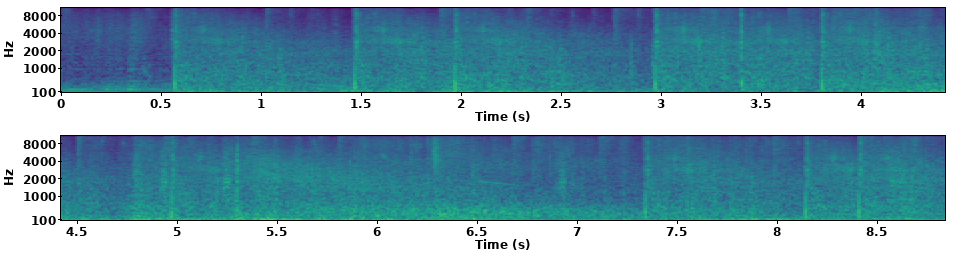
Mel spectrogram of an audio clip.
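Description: A small-arms barrage: rapid, overlapping rifle and machine-gun fire over a low rumble, starting about half a second in and running on as continuous firing.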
